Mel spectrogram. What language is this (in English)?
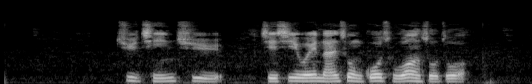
Chinese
